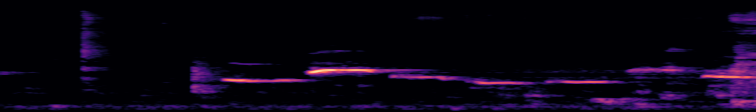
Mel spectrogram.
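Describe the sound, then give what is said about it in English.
A person whistles a short, wavering tune of several sustained notes, clear, with a few faint clicks and rustles around it and no talking. “No, I didn't know if you were wowing at my bad whistling.”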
